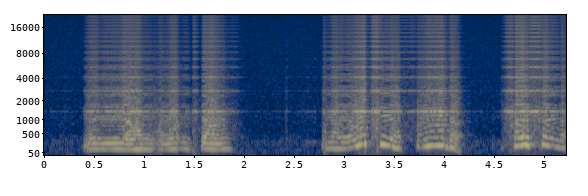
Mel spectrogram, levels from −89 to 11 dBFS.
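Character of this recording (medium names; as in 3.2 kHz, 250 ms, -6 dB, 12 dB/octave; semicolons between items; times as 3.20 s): a buzz of ramps at a fixed pitch in blocks of 32 samples; tremolo triangle 1.3 Hz, depth 50%; a quantiser's noise floor 10-bit, dither triangular; a shimmering, thickened sound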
